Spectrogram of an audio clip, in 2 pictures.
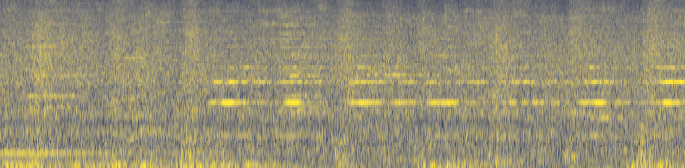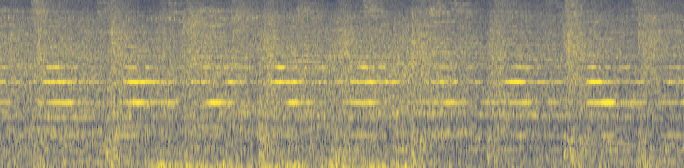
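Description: Steady low rumble of a street parade, with the float's towing vehicle moving along and faint music in the background.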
